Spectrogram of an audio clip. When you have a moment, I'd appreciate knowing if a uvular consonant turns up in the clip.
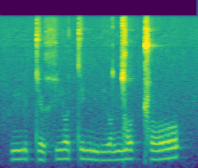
no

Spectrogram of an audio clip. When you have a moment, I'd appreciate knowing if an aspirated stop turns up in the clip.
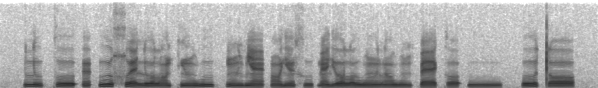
no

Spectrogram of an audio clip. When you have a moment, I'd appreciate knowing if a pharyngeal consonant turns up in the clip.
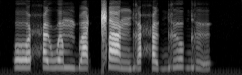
yes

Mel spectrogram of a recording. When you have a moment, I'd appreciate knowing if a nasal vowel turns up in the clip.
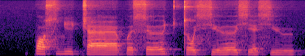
no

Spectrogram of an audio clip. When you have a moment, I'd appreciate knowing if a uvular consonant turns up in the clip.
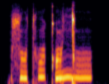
yes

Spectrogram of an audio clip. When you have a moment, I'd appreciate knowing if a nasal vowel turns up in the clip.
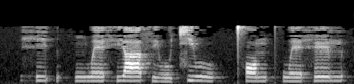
yes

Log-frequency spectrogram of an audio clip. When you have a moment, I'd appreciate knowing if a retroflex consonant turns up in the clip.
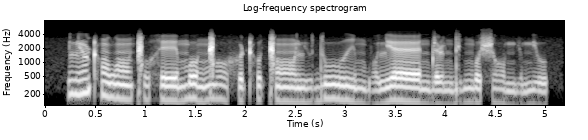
yes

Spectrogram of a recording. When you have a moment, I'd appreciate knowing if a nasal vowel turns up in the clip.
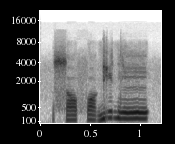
yes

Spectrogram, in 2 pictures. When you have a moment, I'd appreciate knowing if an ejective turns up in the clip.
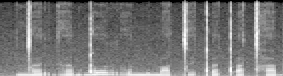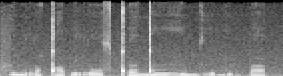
yes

